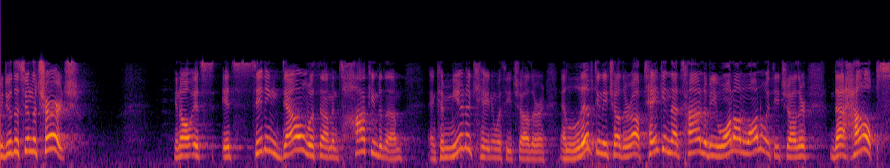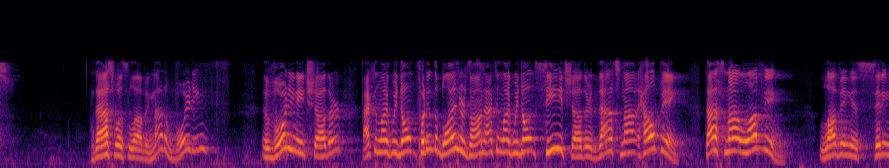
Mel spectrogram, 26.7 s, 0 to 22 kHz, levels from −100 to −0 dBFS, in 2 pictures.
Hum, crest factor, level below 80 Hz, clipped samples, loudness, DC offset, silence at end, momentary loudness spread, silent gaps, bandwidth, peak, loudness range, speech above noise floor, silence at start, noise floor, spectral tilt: none; 18 dB; -70 dBFS; under 0.1%; -33 LUFS; under 0.1%; 0 s; 12 LU; none; 6 kHz; -14 dBFS; 4 LU; 41 dB; 0 s; -73 dBFS; -4 dB/octave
